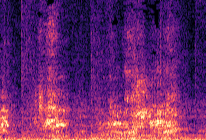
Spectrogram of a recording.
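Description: Street dogs barking in short, rough, repeated calls, a few a second.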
